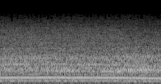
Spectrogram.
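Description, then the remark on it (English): A steady, droning car engine from a racing video game, during a one-lap qualifying round, holds one unbroken pitch at high revs, loud and constant with a buzzy hum, no voices over it. “One lap, so this is just a qualifying round. So just see how the game looks. But as you can see how fast it is.”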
